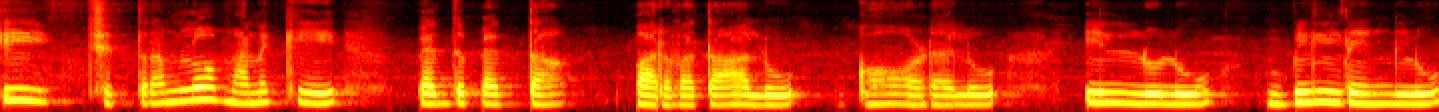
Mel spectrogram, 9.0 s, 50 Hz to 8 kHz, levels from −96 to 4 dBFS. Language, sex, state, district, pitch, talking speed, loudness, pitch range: Telugu, female, Andhra Pradesh, Chittoor, 220 Hz, 80 wpm, -18 LUFS, 210-240 Hz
